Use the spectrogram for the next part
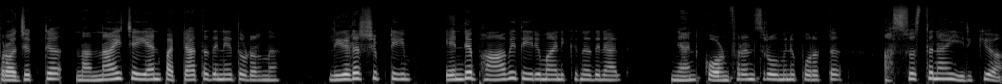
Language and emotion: Malayalam, fearful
